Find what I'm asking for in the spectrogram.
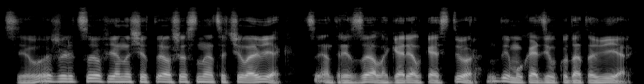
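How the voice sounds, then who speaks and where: A male narrator reading an audiobook with a lively, varied pitch. The recording is close and dry, with no room sound. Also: moderate pace, no echo.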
